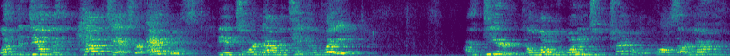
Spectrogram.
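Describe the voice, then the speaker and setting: In an American accent, a woman speaks at an extremely high pitch. Her pace is moderate, with audible room echo. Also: ordinary pitch variation. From US Midwest, Milwaukee, Wisconsin. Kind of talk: public comment at county meeting. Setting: county commission meeting room. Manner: loud; emotional, impassioned. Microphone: speaking without a microphone.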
